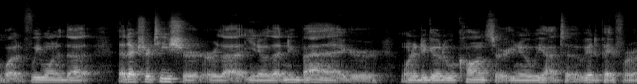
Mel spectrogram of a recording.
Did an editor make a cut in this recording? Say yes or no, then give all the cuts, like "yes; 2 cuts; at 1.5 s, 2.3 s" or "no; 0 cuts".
no; 0 cuts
